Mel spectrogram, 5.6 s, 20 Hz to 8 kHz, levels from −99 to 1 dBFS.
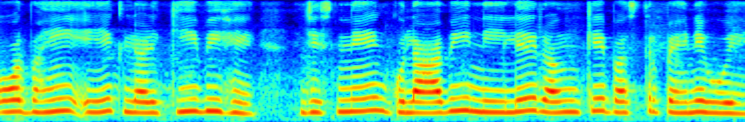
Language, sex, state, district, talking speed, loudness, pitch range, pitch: Hindi, female, Jharkhand, Sahebganj, 160 wpm, -18 LUFS, 260-295 Hz, 275 Hz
